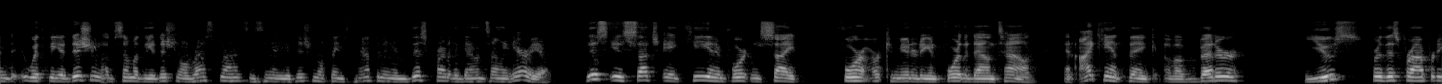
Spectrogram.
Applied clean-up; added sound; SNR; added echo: neural mask model DeepFilterNet 3.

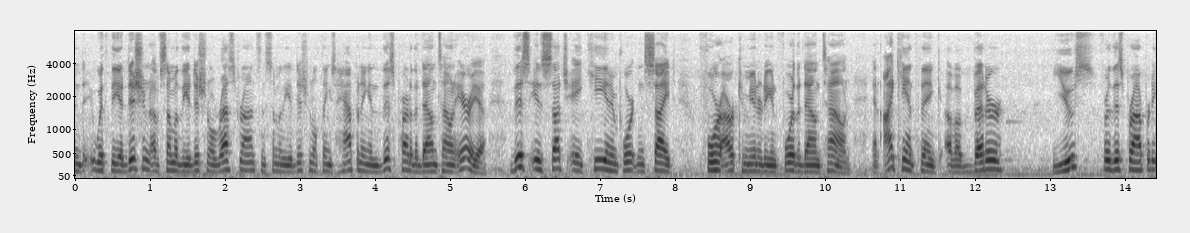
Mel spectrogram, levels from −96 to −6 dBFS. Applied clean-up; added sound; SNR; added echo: none; none; none; none.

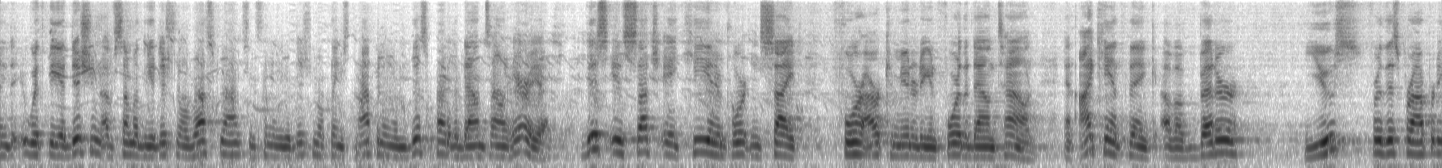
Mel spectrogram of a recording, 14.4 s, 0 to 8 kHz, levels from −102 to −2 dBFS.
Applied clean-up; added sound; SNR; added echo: neural separator model SepFormer DNS4.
